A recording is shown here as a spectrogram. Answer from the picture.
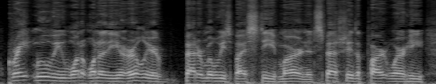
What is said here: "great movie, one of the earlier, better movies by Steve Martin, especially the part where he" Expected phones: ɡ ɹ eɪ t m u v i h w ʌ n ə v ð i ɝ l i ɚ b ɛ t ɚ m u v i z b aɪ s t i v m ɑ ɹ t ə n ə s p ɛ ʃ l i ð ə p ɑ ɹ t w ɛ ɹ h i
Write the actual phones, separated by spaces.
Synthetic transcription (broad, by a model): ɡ ɹ eɪ t m u v i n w ʌ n ə v ð i ɝ l i ɚ b ɛ t ɚ m u v i z b aɪ s t i v m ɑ ɹ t n ə s p ɛ ʃ l i ð ə p ɑ ɹ t w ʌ ɹ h i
